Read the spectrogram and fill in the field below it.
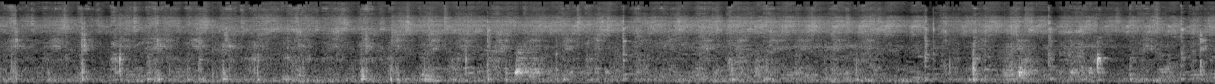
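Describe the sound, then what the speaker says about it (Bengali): Atap rice sizzles steadily in a hot pan for khichuri while a utensil scrapes and clicks against it in an irregular stirring rhythm. "চালটা ভাজা হয়ে গেল"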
